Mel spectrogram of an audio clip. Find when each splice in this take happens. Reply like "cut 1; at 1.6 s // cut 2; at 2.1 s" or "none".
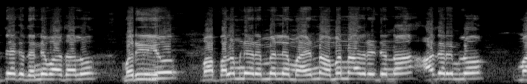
cut 1; at 1.5 s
